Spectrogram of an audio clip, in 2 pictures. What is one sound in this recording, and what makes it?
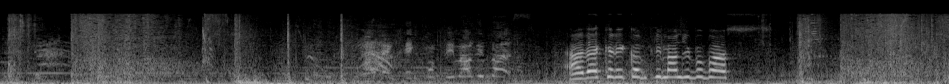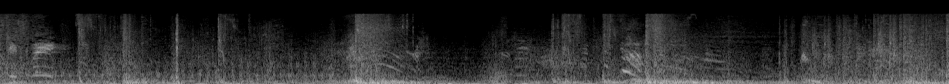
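A woman speaks into a microphone, close and lively.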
